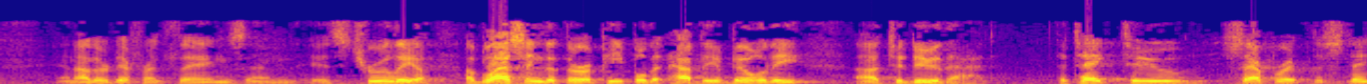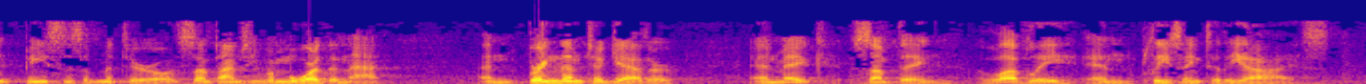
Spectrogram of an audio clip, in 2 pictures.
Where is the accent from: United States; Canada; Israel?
Canada; We're Christians. I'm from Canada originally. I'm not a Canadian Christian. I'm just a Christian.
